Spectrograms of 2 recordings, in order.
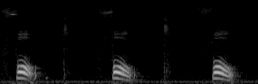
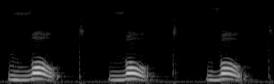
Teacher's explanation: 它的唯一的区别就在于声带它震动了，它是一个浊辅音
